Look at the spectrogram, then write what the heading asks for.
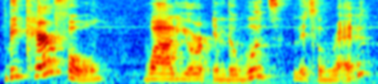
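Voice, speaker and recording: Woman playing a firm, slow-spoken cautioning mother. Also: mid-range voice, very animated, a bit bright, echoey room.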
